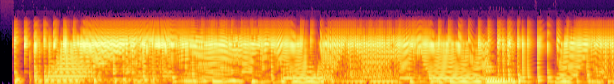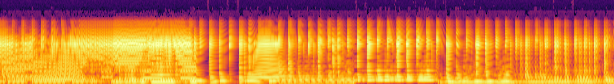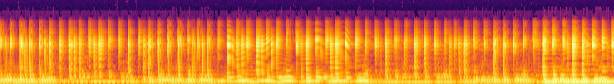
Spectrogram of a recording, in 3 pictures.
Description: Monotribe vogoned; JD Vogone

